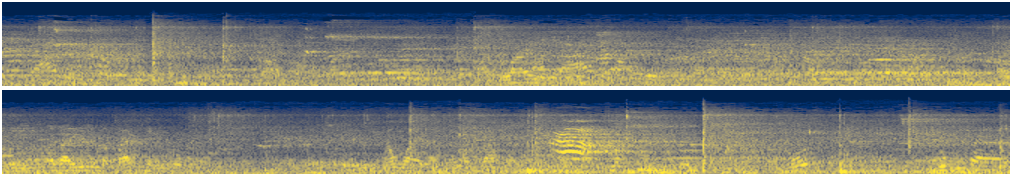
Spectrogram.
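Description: Paddles strike a plastic ball with sharp pops.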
